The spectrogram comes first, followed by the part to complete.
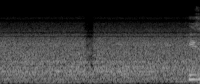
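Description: Steady, even rushing background noise with no pitch to it, and one faint click about a second in.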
